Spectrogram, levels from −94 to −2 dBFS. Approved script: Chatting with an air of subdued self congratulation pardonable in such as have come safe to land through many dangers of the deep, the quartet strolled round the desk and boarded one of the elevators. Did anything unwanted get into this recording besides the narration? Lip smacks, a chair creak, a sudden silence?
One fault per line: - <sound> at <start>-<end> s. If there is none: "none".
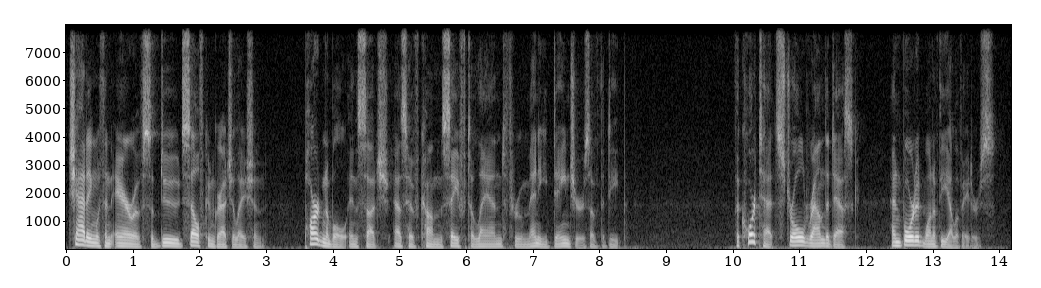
none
